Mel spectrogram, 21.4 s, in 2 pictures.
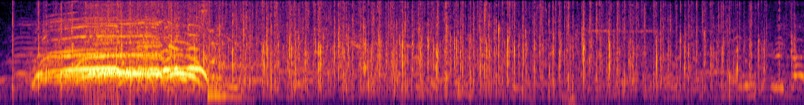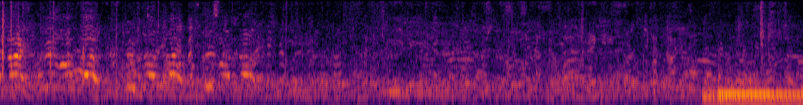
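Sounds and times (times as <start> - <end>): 
audience applauding and cheering: 0.1 - 10.8.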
